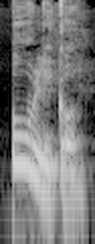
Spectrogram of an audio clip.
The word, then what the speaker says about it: público: Esta palabra lleva tilde en la antepenúltima sílaba, ¿verdad? Lo que la hace una palabra que es drújula.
